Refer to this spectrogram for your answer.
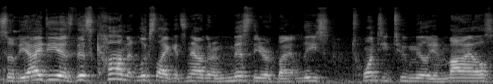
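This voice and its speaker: Music plays in the background. A man talks at a fairly quick pace with a fairly high pitch. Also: ordinary pitch variation. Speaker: science educator co-host. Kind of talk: casual chat. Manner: halting.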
